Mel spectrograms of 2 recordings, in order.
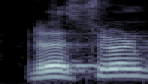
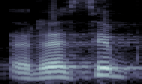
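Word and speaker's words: receipt: हाँ, रेस्टोरेंट का रेस्टोरेंट आता है. हाँ, और रेसिप्ट का रिसीट आता है, राइट.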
